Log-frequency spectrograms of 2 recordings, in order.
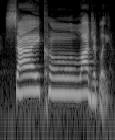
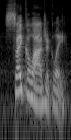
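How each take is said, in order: First: The o vowel is said as a long o. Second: The o vowel is reduced to a schwa. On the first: "Let's switch this long O to a short O" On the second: "Now let's try schwang it"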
